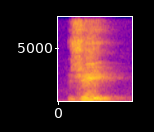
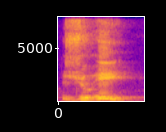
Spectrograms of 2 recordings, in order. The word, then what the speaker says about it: j'ai: أحفظهم هو كده avoir j'ai. بس كده اسمها j'ai. في ناس بتنطقها جو اي، طبعا غلط جدا، مفيش حاجة اسمها جو اي. أنا الأبوستروف ده ولا يكون موجود، أنا بنطق الفيرب على بعضه.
